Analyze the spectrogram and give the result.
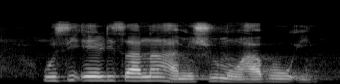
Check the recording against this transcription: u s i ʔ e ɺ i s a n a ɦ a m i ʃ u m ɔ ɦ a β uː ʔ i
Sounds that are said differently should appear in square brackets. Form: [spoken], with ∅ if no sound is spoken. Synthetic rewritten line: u s i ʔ e ɺ i s a n a ɦ a m i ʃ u m ɔ ɦ a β uː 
